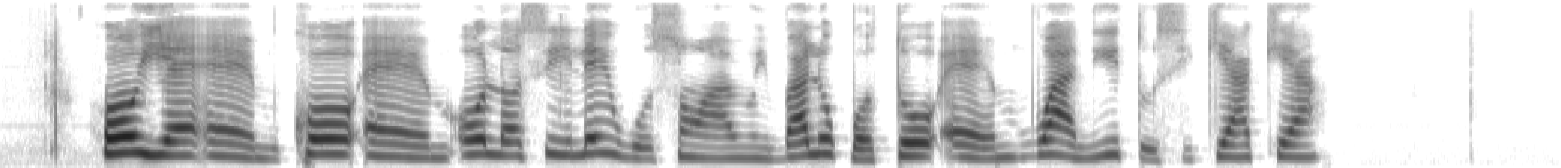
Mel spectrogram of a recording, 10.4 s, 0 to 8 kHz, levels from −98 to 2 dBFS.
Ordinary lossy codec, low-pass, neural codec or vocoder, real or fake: MP3, 48 kbps; 7.2 kHz; none; real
